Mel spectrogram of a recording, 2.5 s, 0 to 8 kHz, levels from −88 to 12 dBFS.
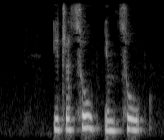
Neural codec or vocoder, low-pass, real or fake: none; 7.2 kHz; real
